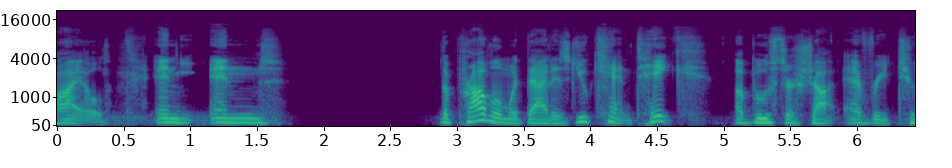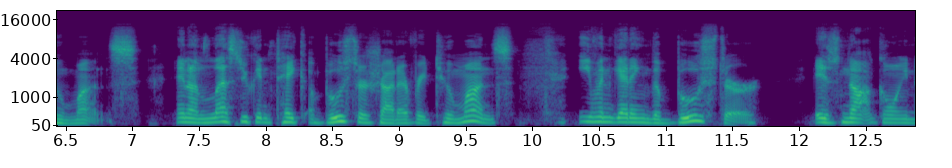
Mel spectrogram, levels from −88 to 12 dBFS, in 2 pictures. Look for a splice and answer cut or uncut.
uncut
